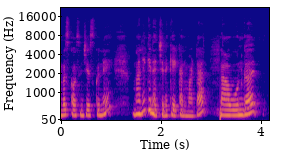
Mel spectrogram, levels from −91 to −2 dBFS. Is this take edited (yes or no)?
yes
